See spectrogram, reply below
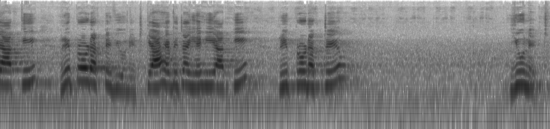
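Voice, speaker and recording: A young woman with an Indian accent teaches a biology lecture in a high voice. She keeps asking questions and answering them herself, often calling her students "beta". The room has a long reverb with a faint hiss underneath. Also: a bit bright. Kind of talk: classroom lecture.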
